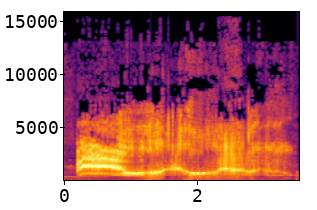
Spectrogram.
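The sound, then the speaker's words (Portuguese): A man's voice lets out a long, strained, growling scream for about three seconds, pitch wavering up and down, loud, imitating the devil's scream heard in a dream while praying. “Só ouvi o grito do capeta assim, ó.”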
